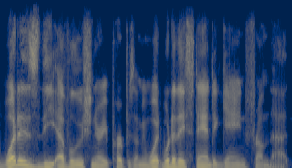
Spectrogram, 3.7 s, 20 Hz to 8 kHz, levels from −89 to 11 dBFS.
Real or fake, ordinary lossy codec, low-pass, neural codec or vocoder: real; Opus, 24 kbps; 7.2 kHz; none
